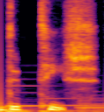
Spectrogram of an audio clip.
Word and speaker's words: Diptyque: knowledge they recognized that the facade was a dipti which in French it's spelled dipti so the shop looked like a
